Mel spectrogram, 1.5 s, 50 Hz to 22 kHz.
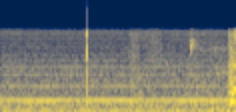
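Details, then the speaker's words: Arduino Mega2560 driving a fischertechnik motor through transistors with PWM: thin steady whine at fixed pitch, no speed change; motor whines but isn't turning. "why is this motor not working oh and by the way the other one has stopped as well by now and you hear the amount of whining"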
